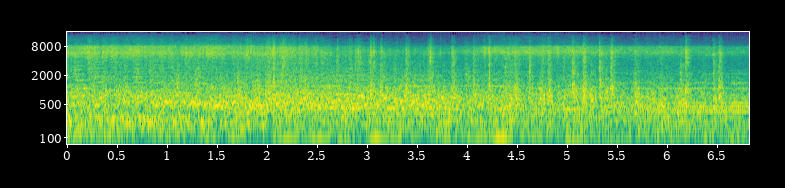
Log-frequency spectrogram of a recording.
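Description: Steam train running along the track: a steady rush of noise with quick clicks of the wheels on the rails.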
